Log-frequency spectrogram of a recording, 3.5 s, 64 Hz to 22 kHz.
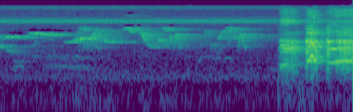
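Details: Red junglefowl recorded on June 12, 2011: a loud, harsh, broken crow bursts in near the end and is cut off, after a stretch of high, thin chirping and twittering from small birds with a steady background hiss.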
